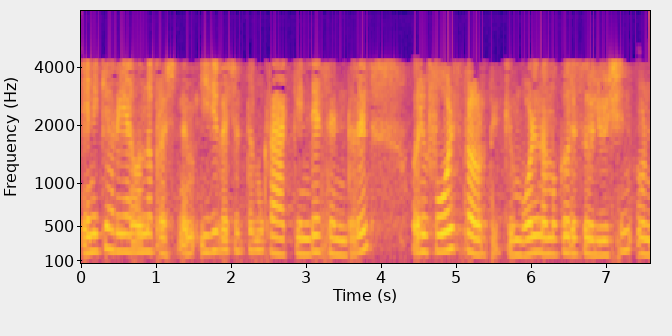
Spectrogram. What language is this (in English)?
Malayalam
